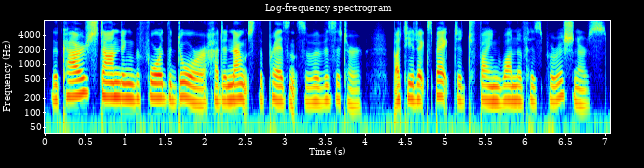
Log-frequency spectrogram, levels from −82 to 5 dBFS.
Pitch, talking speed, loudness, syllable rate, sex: 185 Hz, 195 wpm, -17 LUFS, 6.2 syllables/s, female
